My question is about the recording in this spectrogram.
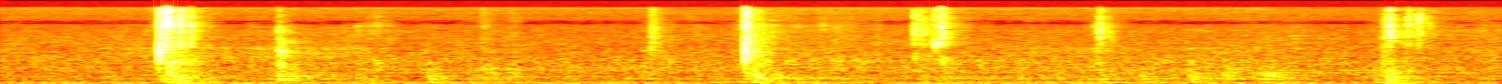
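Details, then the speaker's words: Circuit breaker switched slowly: a few sharp, irregular pops and clicks, roughly one every second or two, in a quiet room, possibly contacts crackling; popping at breaker contacts suspected but not confirmed. "You can hear a little popping there."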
